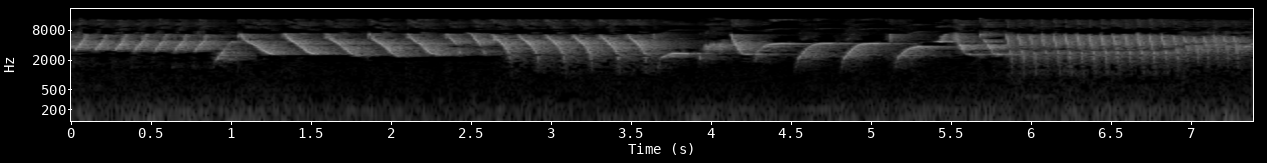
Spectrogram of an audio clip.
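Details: Morning song of a canary intended to prompt quiet canaries to sing: quick runs of downslurred high notes, several changes of tour, a cluster of swooping whistles and a final dense buzzing roll.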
